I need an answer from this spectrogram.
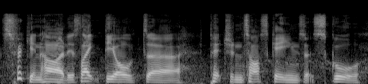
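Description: Over game ambience and noticeable background noise, a gaming streamer jokes at his own expense while muttering and exclaiming through casual live commentary. His voice is smooth, on the low side, at a moderate pace.

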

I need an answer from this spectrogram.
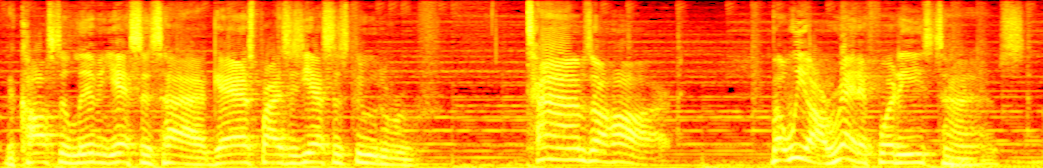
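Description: A pastor in his forties gives an animated sermon in a small indoor room, miked with a lapel mic, as faint music plays behind him. He moves between slow, extended phrases and shouted peaks, his voice on the high side.

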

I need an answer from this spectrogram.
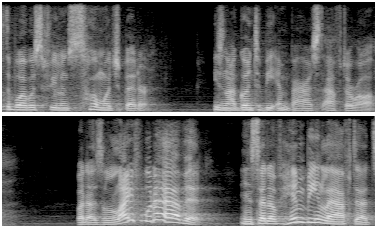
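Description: A woman's voice: fairly low pitch, big-room sound. A woman giving a children's message in church, telling a story, asking the children questions and leading a prayer. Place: church sanctuary.

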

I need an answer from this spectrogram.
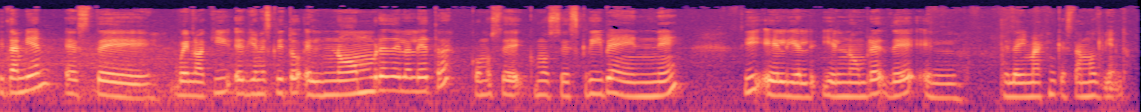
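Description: A woman showing how she teaches her son to read at home, sounding out letters slowly and patiently with frequent fillers. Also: mid-range voice, fairly even intonation, warm tone, a little hiss or hum. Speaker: homeschooling mother. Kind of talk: casual home teaching demonstration. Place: home, at a table.

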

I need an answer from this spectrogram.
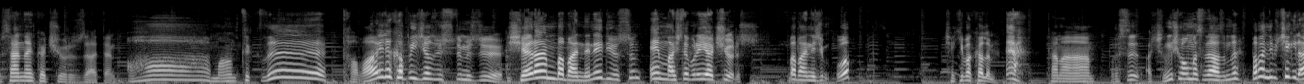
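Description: A man giving excitable, chatty VR gameplay commentary and talking straight to his viewers. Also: high-pitched. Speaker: gaming YouTuber.

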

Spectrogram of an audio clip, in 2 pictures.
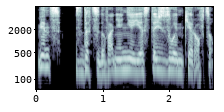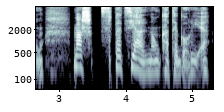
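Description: A woman voicing a deadpan male friend who teases with a dry mutter. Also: a little high, a little slow, dry recording. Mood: teasing.

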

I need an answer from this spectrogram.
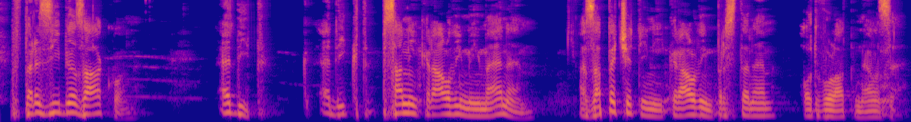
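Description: Husky-voiced man reading scripture. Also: mid-range voice, a little mellow. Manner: hesitant, with fillers when speaking freely. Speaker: preacher.

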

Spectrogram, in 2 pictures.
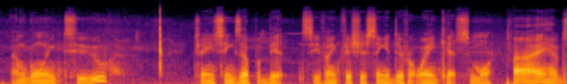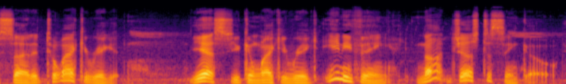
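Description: A young man hosting a fishing vlog, explaining his technique in a relaxed way while casting from a pond bank, recorded on a head-mounted camera outdoors. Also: lowish voice, moderate pace, creaky. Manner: relaxed, explaining as he fishes, chuckling. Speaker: fishing channel host. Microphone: head-mounted action camera. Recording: outdoor camera mic with faint background noise.

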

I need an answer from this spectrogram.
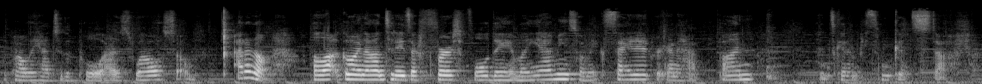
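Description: A woman's voice: medium pitch, fairly even intonation, a little fast, gravelly. Young woman, casual vlog chat, upbeat and talkative, handheld camera, faint music underneath. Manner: chatty, upbeat, talks straight to viewers. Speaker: vlogger. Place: hotel room and beach.

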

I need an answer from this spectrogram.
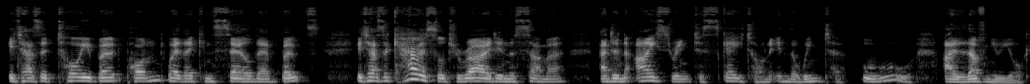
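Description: A man performing a glamorous, camp pantomime dame with a British accent and a husky, breathy voice, coaxing listeners through a children's story. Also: medium pitch, fairly bright tone. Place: small room at home, indoors.

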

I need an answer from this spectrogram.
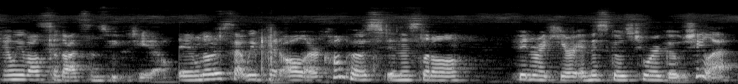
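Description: Here a young woman hosts a relaxed cooking demonstration in her home kitchen, talking through each step. Her mid-range voice is steady, brisk, and a bit bright. There's a little hiss or hum, plus roomy kitchen sound and faint music.

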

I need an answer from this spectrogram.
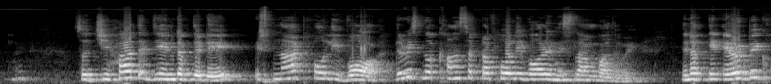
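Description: In an echoey community hall, a man holding a handheld mic answers students' questions as an Islamic speaker; Hindi and Urdu are his first languages. His voice is very high and a little mellow. He explains methodically, listing points and asking "right?" to check in.

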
